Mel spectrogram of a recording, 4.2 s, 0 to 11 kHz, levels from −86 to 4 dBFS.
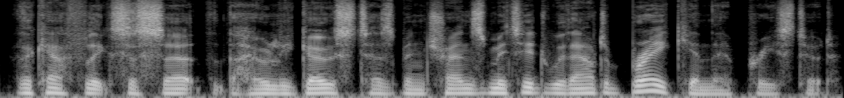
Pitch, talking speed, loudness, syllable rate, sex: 105 Hz, 225 wpm, -18 LUFS, 5.7 syllables/s, male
